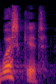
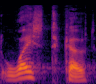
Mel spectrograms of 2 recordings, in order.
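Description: First: The word is clipped, with letters left unsounded. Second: Every written letter in the word is sounded. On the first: "those clipped pronunciations" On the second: "spoken with all the written letters sounded"

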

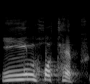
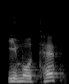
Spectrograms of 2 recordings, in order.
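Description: First: An h sound follows the m. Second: There is no h sound after the m. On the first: This is the original ancient name. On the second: This is the film's version of the name.

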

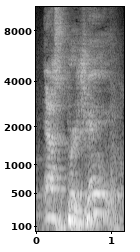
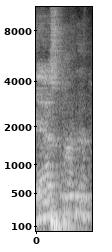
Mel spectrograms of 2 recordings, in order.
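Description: First: The name is said with a French accent. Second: The name is said in a plain English accent.

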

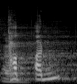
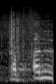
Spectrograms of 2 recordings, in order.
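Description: First: The second syllable has a high rising tone. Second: The second syllable has a level tone. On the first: Ten seals. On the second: Ten favours.

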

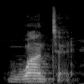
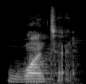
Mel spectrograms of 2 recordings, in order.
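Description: The two takes are said the same way.

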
